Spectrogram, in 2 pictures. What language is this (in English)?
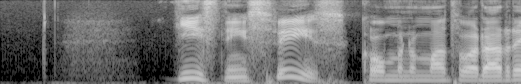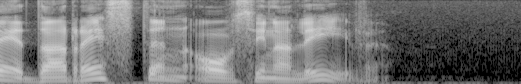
Swedish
